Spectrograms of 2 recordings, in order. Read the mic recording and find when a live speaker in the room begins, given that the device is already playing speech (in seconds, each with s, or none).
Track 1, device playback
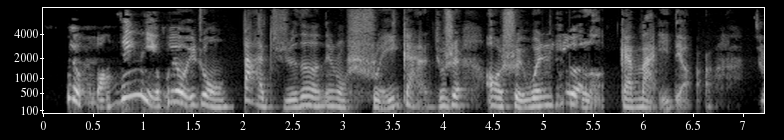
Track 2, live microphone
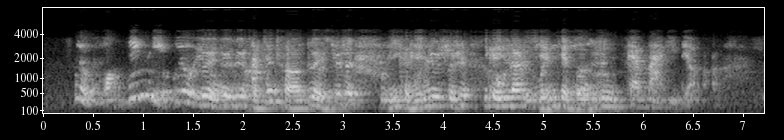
1.5 s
